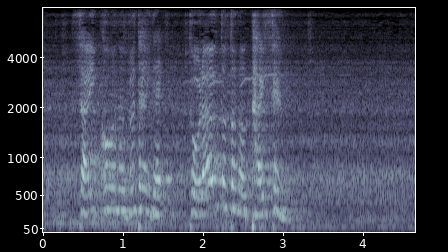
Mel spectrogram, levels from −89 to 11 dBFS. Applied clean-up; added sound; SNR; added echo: none; none; none; reverberation time 1.0 s.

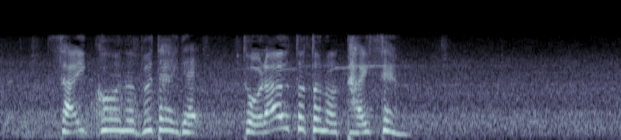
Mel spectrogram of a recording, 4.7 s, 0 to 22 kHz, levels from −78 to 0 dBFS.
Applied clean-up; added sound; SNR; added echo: none; none; none; none.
